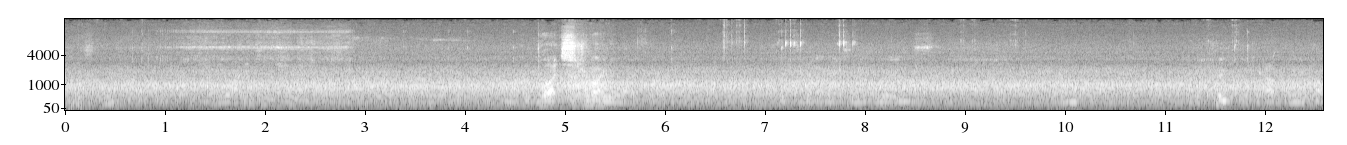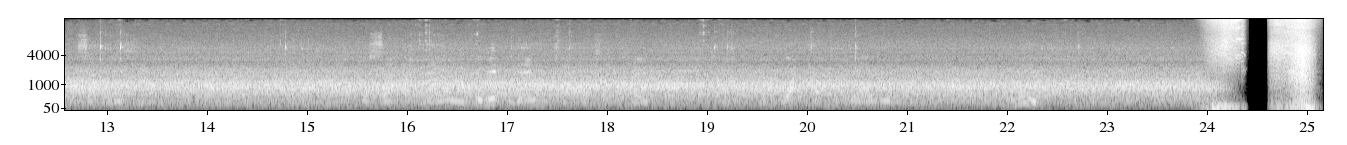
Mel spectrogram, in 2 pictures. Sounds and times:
Speech: 0.0s - 0.6s, 1.4s - 2.8s, 4.4s - 5.8s, 7.2s - 8.6s, 9.9s - 10.2s, 11.3s - 13.2s, 15.6s - 18.4s, 19.5s - 21.0s, 22.0s - 22.4s.

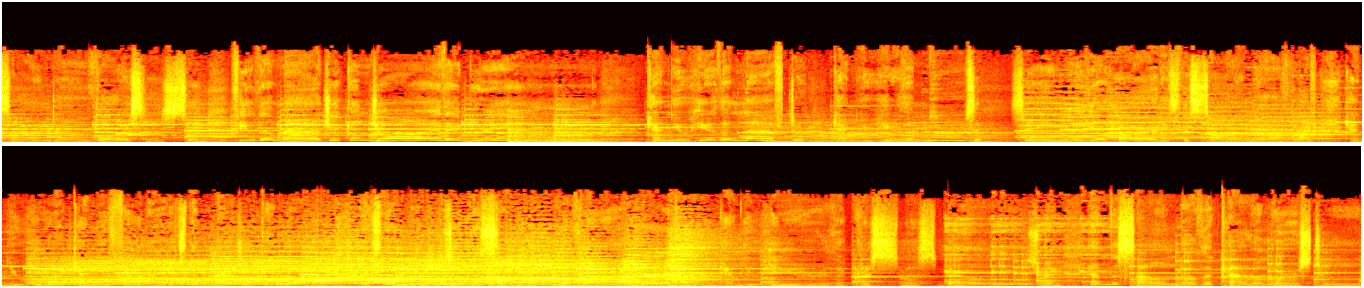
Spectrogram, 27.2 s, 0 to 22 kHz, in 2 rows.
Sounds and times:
Music: 0.0s - 27.1s.

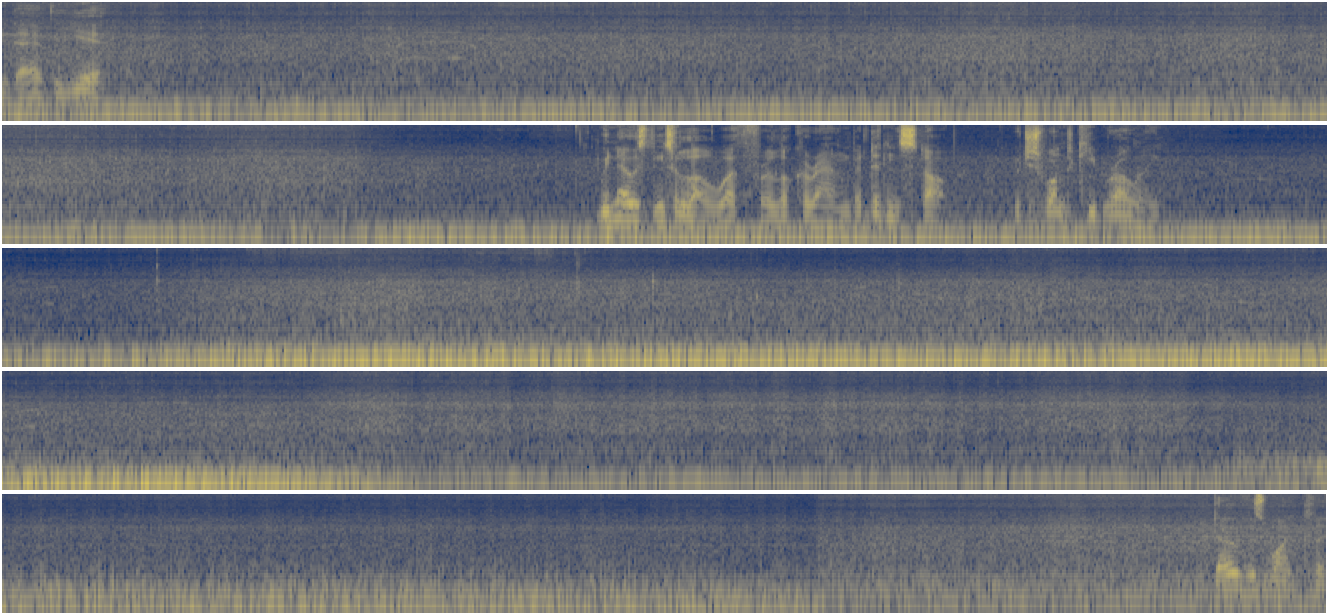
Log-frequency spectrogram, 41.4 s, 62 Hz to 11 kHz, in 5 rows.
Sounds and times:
Speech: 0.0s - 0.7s, 12.0s - 15.6s, 40.7s - 41.4s
Boat, Water vehicle: 0.0s - 41.4s
Ocean: 0.0s - 41.4s.

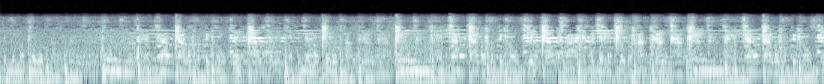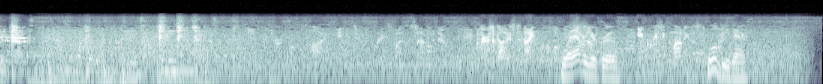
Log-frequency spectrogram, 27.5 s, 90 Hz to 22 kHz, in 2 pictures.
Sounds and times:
Speech: 18.0s - 26.2s.

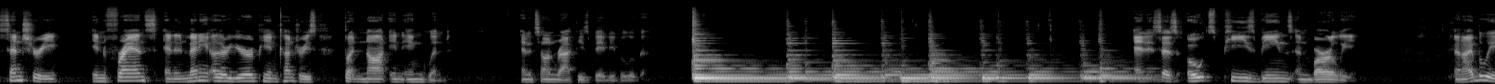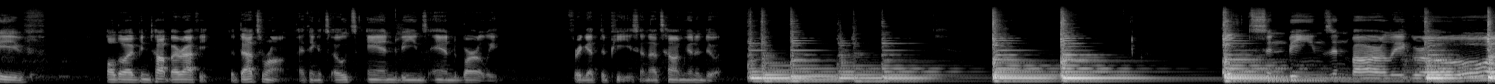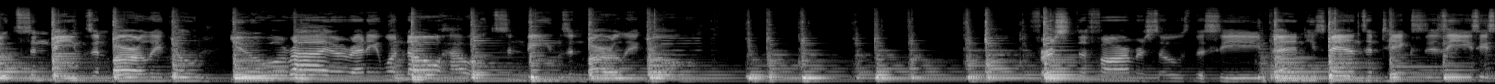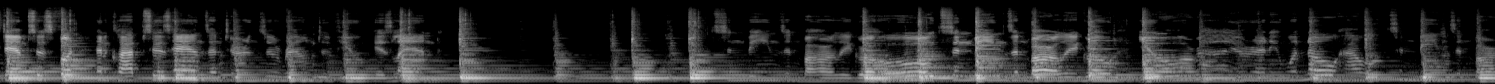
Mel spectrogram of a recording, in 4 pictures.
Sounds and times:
Speech: 0.0s - 4.5s, 5.2s - 6.5s, 11.4s - 13.6s, 14.5s - 15.4s, 16.0s - 20.0s, 20.6s - 22.2s
Music: 6.9s - 11.6s, 22.4s - 59.8s
Male singing: 27.2s - 36.9s, 40.3s - 49.3s, 51.8s - 59.8s.

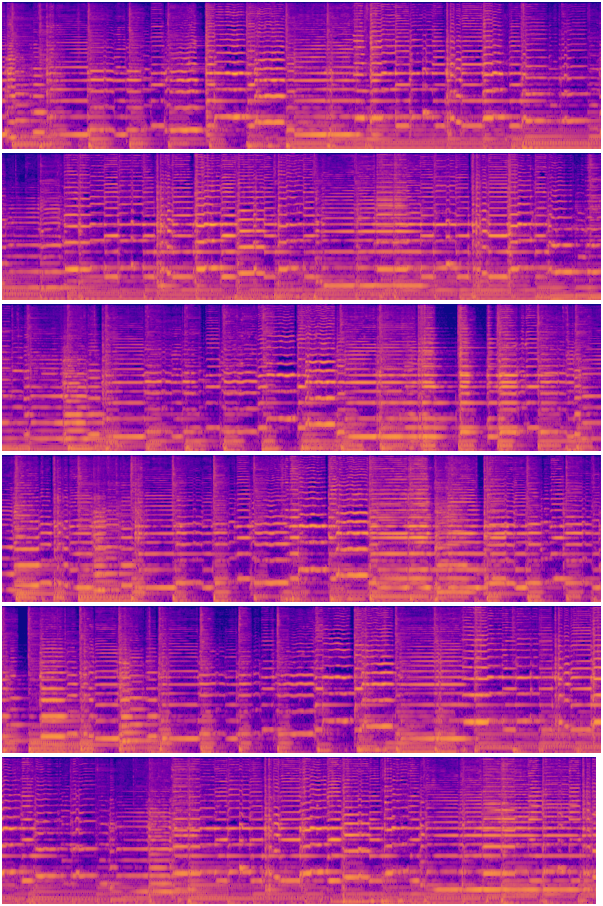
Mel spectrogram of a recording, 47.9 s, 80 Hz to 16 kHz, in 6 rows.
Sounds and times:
Violin, fiddle: 0.0s - 47.8s.

